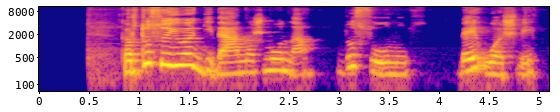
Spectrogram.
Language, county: Lithuanian, Marijampolė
